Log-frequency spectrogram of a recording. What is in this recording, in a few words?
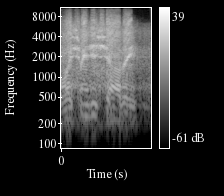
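Speech, Russian, 8th; Allied Flight; DCS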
